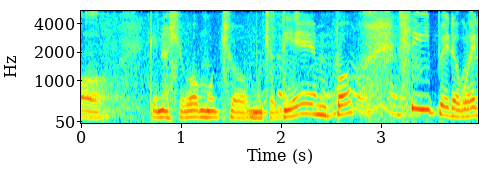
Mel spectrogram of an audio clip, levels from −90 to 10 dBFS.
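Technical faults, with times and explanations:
Throughout, aliasing: content above the 5.5 kHz fold, left unfiltered when the rate dropped, which fits an 11 kHz target, reflects back as gritty, unrelated tones about 15 dB down.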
